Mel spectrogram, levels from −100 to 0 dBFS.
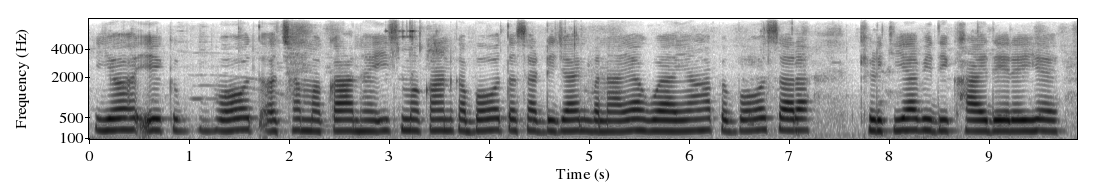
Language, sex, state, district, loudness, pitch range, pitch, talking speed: Hindi, female, Jharkhand, Palamu, -13 LUFS, 225-235 Hz, 230 Hz, 150 wpm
